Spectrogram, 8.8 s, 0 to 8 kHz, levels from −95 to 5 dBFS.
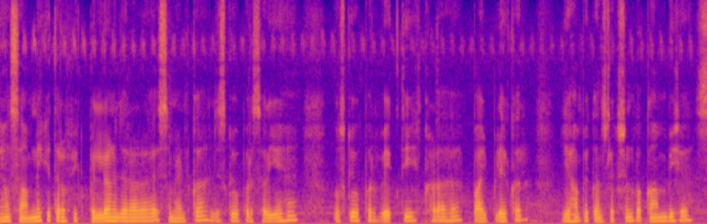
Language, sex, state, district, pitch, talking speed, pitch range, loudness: Hindi, male, Uttar Pradesh, Etah, 130 Hz, 205 wpm, 125-140 Hz, -18 LUFS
